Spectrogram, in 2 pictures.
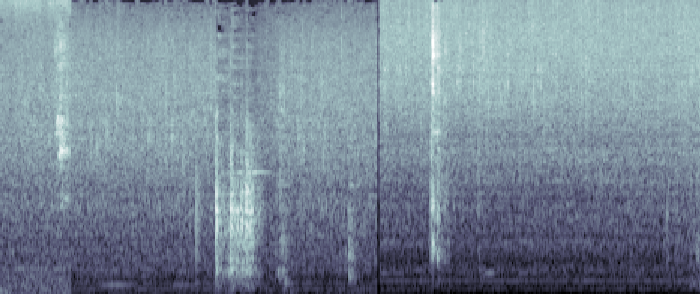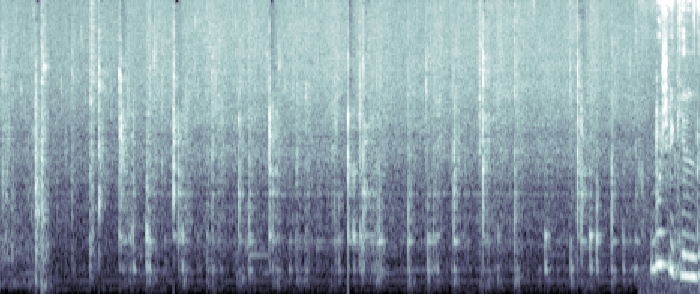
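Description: Beef bones and vegetables sizzling as they brown in a roasting pan for a demi-glace. From about halfway through, a wooden spoon stirs them with a run of quick clicks and scrapes against the pan.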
